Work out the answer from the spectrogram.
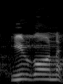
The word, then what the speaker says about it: Ergon: friends from Egon desk ergon ergon ergon okay so Spanish pronunciation right okay you have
